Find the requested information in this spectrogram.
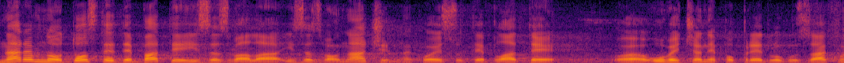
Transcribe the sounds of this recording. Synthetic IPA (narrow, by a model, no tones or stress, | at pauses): naːɾaʋno̞d̪o̞st̪ajed̪e̞bat̪ejeizazʋalaizazʋaonaːt͡ʃinːako̞je̞sut̪e̞plˠaːt̪e̞ | uʋet͡ɕane̞po̞pɾeːd̪lˠo̞ɡuzaːko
